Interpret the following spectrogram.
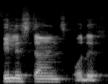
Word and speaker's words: Philistine: Meaning they were offspring of the Egyptians, and from one descendant came another, which came the Philistines, how did they pronounce it?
